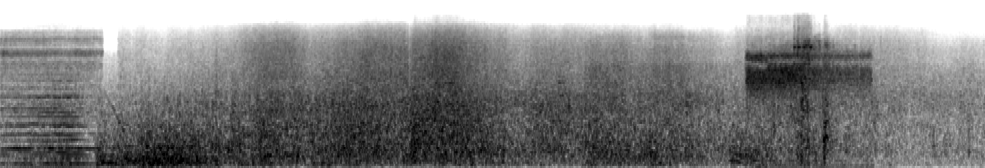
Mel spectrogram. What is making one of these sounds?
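A loud blast roars and rumbles for several seconds.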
